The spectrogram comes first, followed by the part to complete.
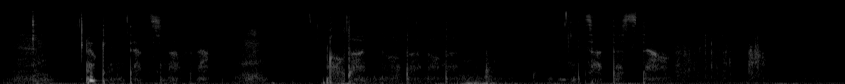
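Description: Soft whispering mixed with rustling and light knocks from handling a card binder with plastic sleeves, the loudest a single knock about a second in.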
